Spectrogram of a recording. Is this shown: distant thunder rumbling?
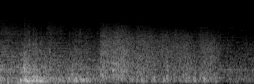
yes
